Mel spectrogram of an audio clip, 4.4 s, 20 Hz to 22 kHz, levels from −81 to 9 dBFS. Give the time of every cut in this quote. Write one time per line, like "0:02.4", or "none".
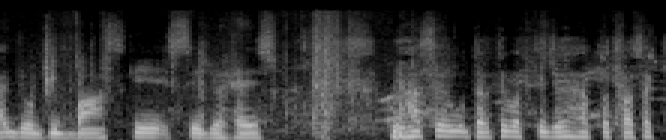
0:01.8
